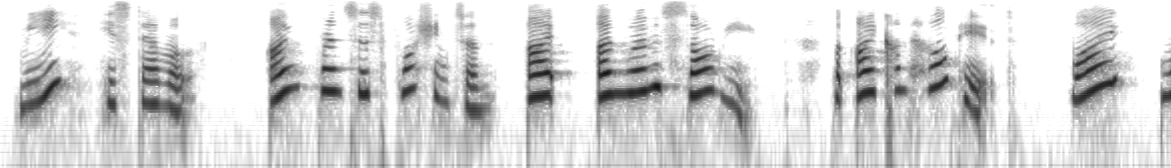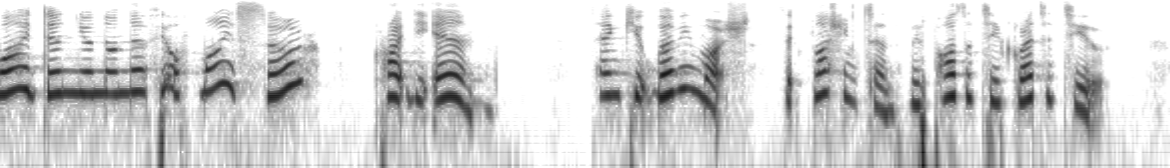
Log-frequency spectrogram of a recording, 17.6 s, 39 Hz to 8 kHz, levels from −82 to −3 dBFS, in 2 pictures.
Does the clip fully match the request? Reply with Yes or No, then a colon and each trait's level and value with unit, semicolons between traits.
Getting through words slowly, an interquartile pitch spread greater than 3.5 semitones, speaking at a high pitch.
Yes: slow, 125 wpm; average, 4.0 semitones; very high, 395 Hz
